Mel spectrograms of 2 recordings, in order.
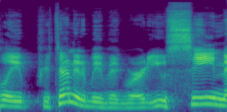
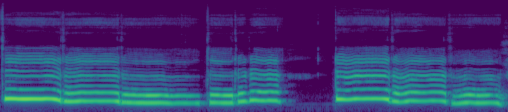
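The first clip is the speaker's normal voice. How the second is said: high, soft, drawn-out doo-doo-doo; spooky little tune creeping in, high and slow; eerie hummed jingle; 9 semitones higher, 9 dB quieter, much slower than usual. Acted. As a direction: sing it slowly and quietly from a distance. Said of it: "all of a sudden you're gonna hear".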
